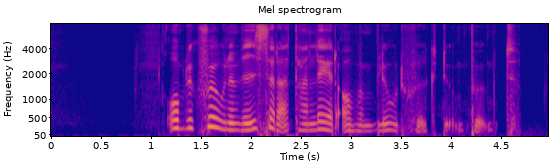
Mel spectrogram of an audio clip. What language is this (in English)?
Swedish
